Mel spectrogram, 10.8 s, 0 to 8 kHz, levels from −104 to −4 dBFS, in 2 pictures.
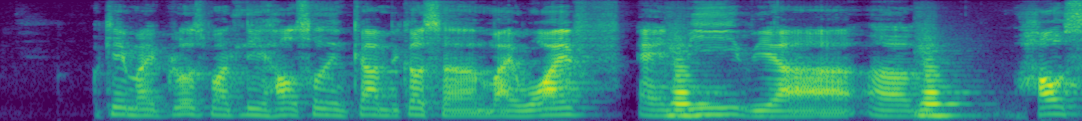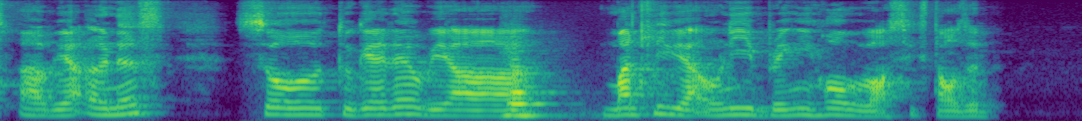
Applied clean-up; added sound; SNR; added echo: neural separator model SepFormer DNS4.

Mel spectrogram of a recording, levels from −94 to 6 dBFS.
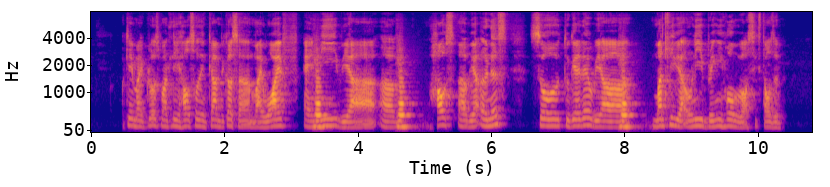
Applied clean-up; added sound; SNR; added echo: none; Wind instrument, woodwind instrument; -1 dB; none.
